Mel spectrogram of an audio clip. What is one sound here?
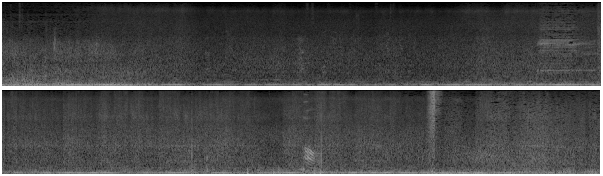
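A large propeller plane drones steadily.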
